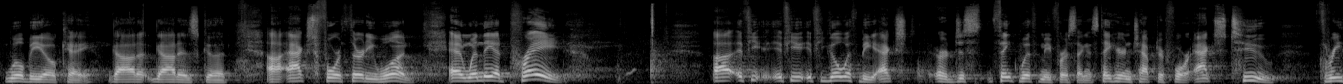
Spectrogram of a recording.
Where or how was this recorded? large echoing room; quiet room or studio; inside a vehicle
large echoing room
